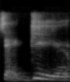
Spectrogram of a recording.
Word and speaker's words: seguir: That U has a job to just sit there and make the G go to a g sound. Okay. And the U is not pronounced. So its only job is to sit there and make G go into a hard sound, because C-I-G-E-S would be C-G-E-S, but it's seguir.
